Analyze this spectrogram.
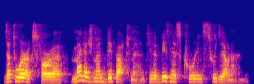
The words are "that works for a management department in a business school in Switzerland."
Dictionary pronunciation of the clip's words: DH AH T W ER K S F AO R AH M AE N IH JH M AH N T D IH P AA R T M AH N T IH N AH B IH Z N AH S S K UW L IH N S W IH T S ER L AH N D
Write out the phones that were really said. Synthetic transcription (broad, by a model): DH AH T W ER K S F AO R AH M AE N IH JH M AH N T D IH P AA R T M AH N T IH N AH B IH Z N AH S S K UW L IH N S W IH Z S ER L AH N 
